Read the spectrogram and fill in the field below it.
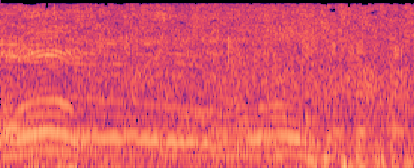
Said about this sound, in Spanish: Ha venido desde México y por eso este aplauso lo tiene que escuchar el planeta entero.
